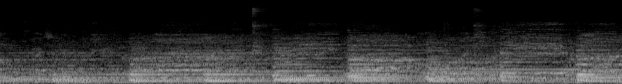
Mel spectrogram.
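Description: Slow music with several voices singing together in held notes that change about once a second.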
